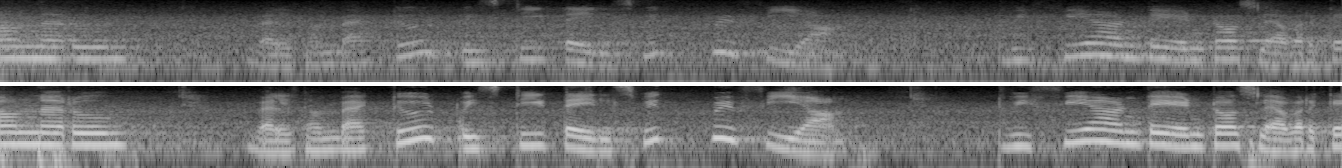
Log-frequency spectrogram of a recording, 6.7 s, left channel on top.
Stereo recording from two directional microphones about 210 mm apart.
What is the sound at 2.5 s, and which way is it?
A woman's voice, 30° right (ahead or behind).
